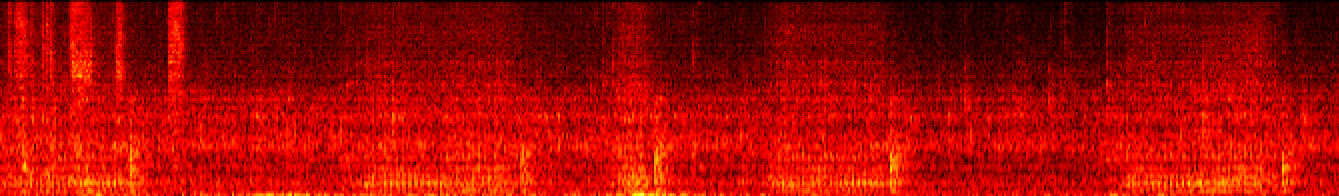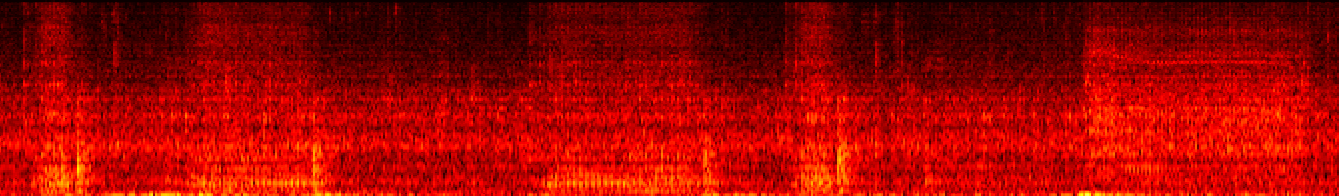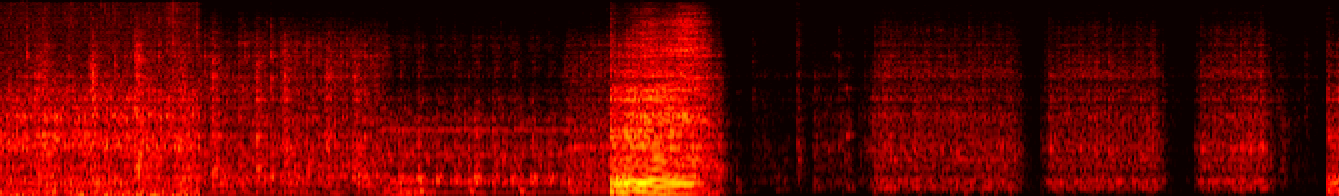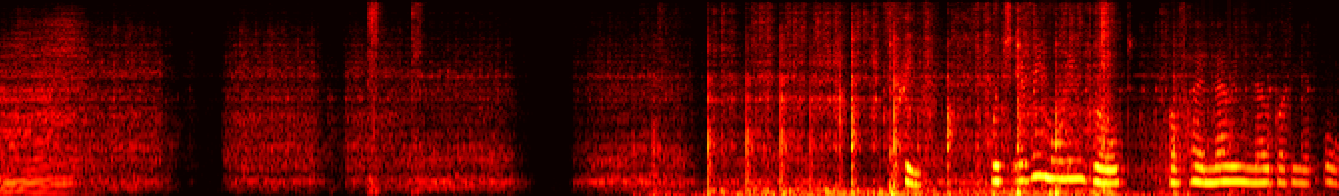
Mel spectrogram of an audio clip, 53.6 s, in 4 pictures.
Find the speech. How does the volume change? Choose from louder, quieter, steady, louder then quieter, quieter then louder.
steady.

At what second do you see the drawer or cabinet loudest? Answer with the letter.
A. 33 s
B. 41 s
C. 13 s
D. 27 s
A.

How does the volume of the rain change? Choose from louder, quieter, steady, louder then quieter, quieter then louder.
steady.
